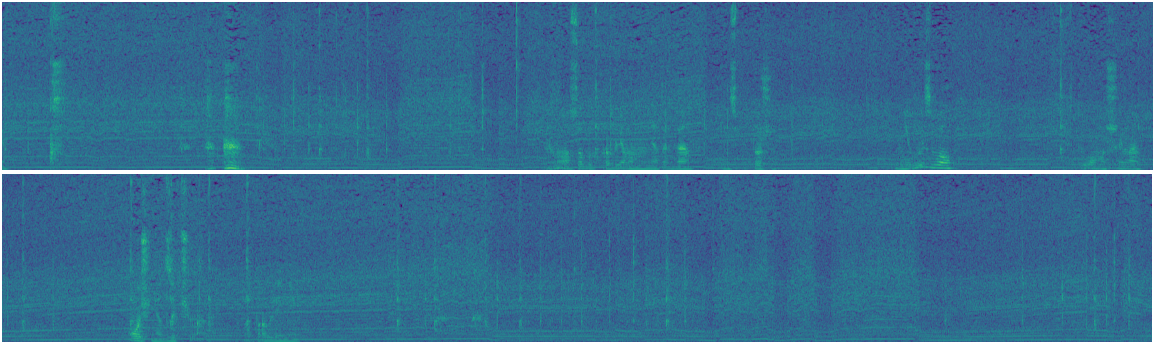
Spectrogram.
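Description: A racing car engine whines steadily, its pitch rising and dropping as the gears shift.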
